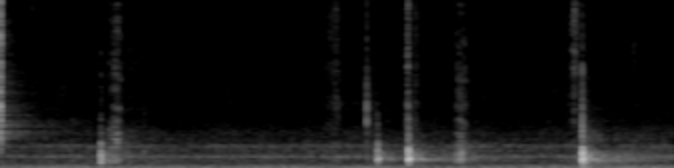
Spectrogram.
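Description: Knife scraping and cutting the skin off a pumpkin for a Turkish pumpkin dessert, several sharp short cuts and taps at irregular intervals over a faint background hiss.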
